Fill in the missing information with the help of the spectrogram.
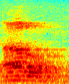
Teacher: Dia ini bergetar ketika mengucapkannya, tapi getarannya nggak banyak, cuma sekali aja. Arro. Nah, tebalnya tetap ya, tebalnya tetap. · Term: takrir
